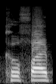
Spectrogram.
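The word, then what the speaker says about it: Ko-fi: subbing Vicky Robert says Kofi pronounced like coffee basically Andy what's up good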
